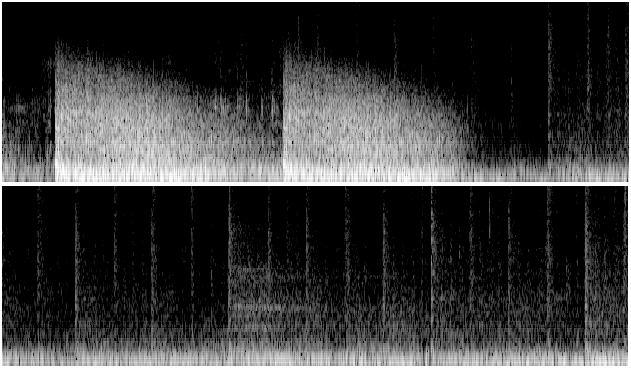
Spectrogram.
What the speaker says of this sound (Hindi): सेना के ठिकानों पर भीषण धमाके किए गए हैं।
